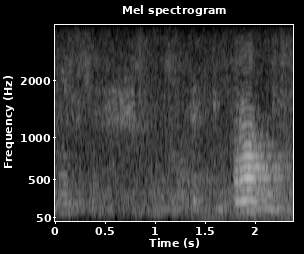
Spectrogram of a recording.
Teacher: التكرير صفة الراء، لكن لا تبالغ فيه. راء، لما تكرر الراء تسمع اللسان تكرر، لكن لا تقول الراء، إذا بلغت فيتولد منها راءات كثيرة.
